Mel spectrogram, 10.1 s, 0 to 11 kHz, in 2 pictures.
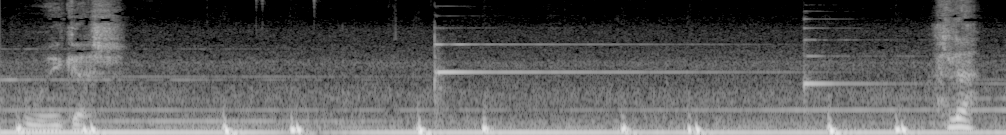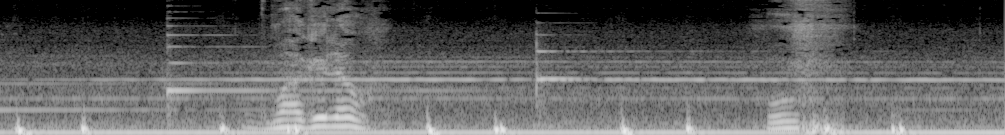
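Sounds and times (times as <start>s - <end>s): loud low drone: 0.0s - 10.0s
heartbeat double thud: 3.1s - 6.6s.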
